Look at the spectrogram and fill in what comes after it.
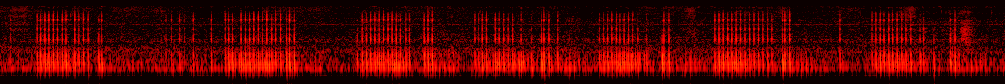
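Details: Sleepy domestic cat snoring with its eyes open, indoors; rhythmic raspy breaths in bursts of about a second, repeating steadily with short pauses between, in a quiet room.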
